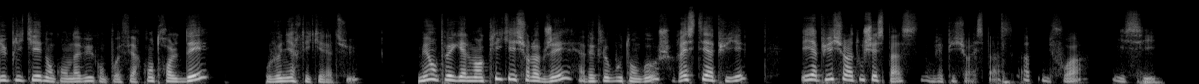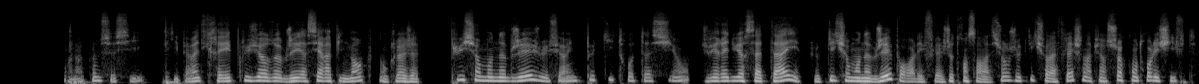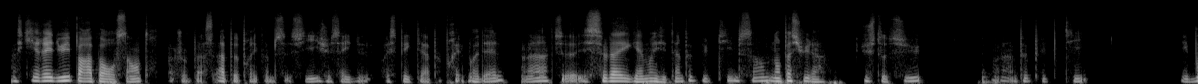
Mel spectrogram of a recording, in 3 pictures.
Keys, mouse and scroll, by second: 5.0-15.1 drag, 10.0 space, 11.3 space, 12.1 space, 13.6 space, 16.5 click, 17.7 click, 20.2 click, 22.2-24.9 drag, 25.5 click, 26.1 click, 26.9 click, 30.5-31.6 ctrl+shift+drag, 32.2 click, 33.0 ctrl+shift+click, 34.7-35.9 drag.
